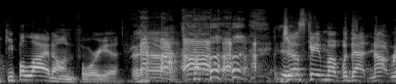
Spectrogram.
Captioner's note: group laughing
